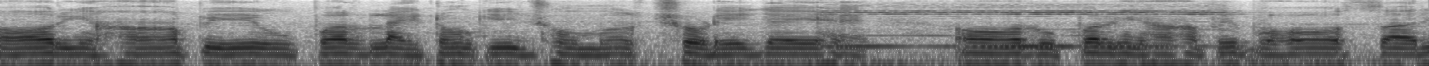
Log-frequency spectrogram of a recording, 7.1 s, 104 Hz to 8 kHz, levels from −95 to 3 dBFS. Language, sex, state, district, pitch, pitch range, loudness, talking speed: Hindi, male, Maharashtra, Mumbai Suburban, 115 Hz, 115-120 Hz, -17 LUFS, 135 wpm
